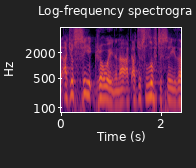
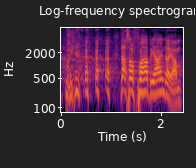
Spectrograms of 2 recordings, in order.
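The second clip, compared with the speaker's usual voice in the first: laughing; 7 semitones higher, 9 dB louder, slower than usual. Real, not acted. Joking about being behind.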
